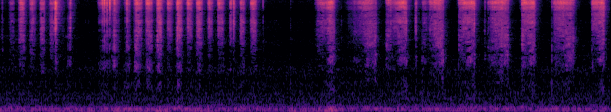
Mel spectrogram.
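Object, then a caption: Emery board nail file. Fingernails are drawn rapidly along the abrasive surface of a long, dark, thin and solid emery board nail file. This makes a quick series of dry, bright rasping strokes over a soft, steady low rumble. Each scrape is short and fades almost at once.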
